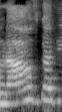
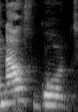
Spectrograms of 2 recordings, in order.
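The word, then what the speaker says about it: Knausgård: pode me corrigir, mas parece que o jeito certo de falar é Nausgard, mas ninguém no Brasil fala assim.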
